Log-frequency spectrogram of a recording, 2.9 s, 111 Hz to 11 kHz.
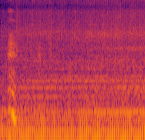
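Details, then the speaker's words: Mitsubishi Mirage G4 sedan after fixing a no-start in which the throttle body/TPS stepper motor had locked from disuse. Steady, even low idle with a regular beat and no misses or rough patches: normal idle. "so ayun guys umandar na so nagkaproblema lang talaga dito sa ano natin so common naman to ng ano ng TPS ng Miral saka Toyota Vios"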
